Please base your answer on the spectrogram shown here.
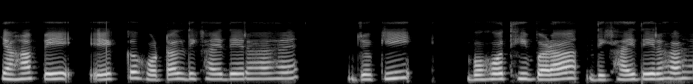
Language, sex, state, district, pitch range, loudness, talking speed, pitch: Hindi, female, Chhattisgarh, Balrampur, 235-265 Hz, -17 LUFS, 145 wpm, 250 Hz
